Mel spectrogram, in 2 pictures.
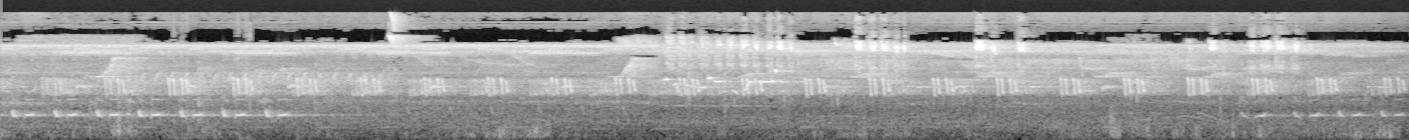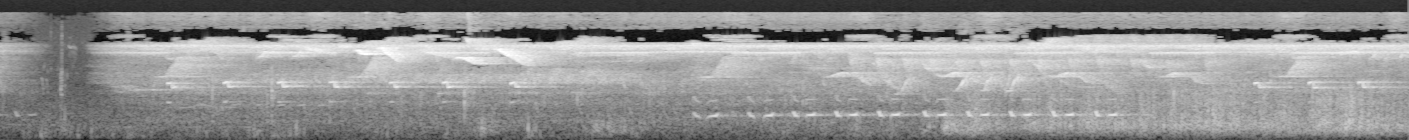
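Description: A chorus of chirping birds and trilling insects, with many quick repeated chirps and pulsing trills. It drops out briefly about halfway through and then resumes.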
